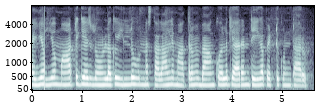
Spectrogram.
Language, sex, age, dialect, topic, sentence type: Telugu, female, 18-24, Telangana, banking, statement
